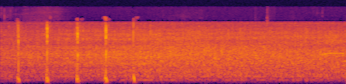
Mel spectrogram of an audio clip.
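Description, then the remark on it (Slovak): A crowd applauds the Ulma family of Poland in a dense, steady wash of clapping with no voices, as five louder, evenly spaced claps ring out over the first second and a half. “Jeden veľký potlesk tejto rodine Ulmovcov z Polska.”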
